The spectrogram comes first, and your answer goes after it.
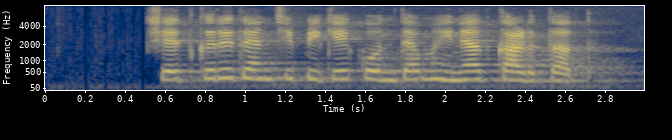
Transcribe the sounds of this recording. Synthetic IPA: ɕet̪kəɾiːt̪jaɲt͡ɕiːpikekont̪jaməɦinjat̪kaɽ̤t̪at̪

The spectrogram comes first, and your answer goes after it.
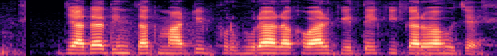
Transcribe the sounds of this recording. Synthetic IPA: d͡ʒjaːd̪ad̪ɪnt̪əkmaːʈipʰʊɾbʱuɾaɾəkʰwaːɾkeːt̪ekikəɾwaɦot͡ʃɛː

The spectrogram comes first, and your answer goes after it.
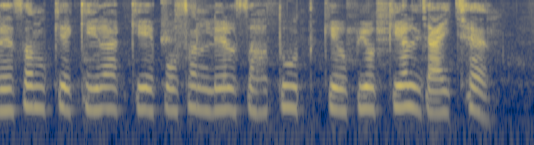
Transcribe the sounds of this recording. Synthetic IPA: ɾesəmkekiɾakeposənlelsəɦd̪ut̪keupjoɡkeld͡ʒajt͡ʃʰɛ

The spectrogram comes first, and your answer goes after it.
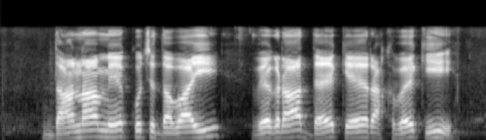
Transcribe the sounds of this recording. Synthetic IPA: d̪aːnamẽkʊt͡ʃʰd̪əwaːi | ʋeɡɽad̪ɛjkeɾəkʰbəkiː

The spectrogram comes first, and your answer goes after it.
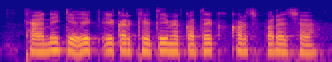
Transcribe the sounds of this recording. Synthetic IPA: kʰanikeekekəɾkʰet̪imẽkət̪ekːʰəɾt͡ʃpəɾɛt͡ʃʰɛ

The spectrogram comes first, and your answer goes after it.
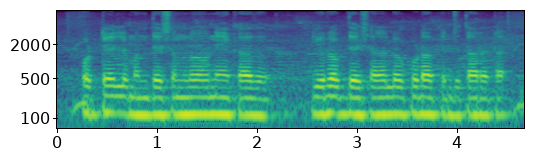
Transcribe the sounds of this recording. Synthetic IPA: poʈːeːlmɐnɐd̪ɛːʃɐmloːne̞ːkaːd̪u | juːɾoːp̚d̪ɛːʃaloːkuːɽaːpeɲt͡ʃut̪aːɾaːʈɐ

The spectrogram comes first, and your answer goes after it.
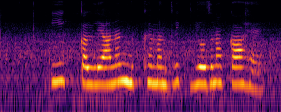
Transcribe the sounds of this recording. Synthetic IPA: eːkːəljaːnənmʊkʰjəmə̃nt̪ɾɪkjoːd͡ʒnaːkaːɦɛː

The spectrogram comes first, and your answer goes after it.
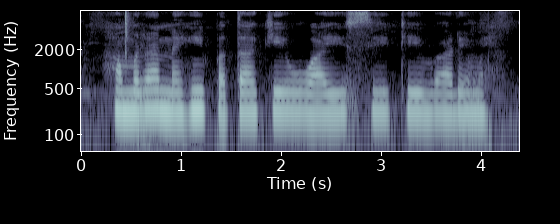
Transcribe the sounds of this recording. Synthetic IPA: hɐmɾanɐɦĩpɐt̪akeʋaːisikebaːɾemẽ

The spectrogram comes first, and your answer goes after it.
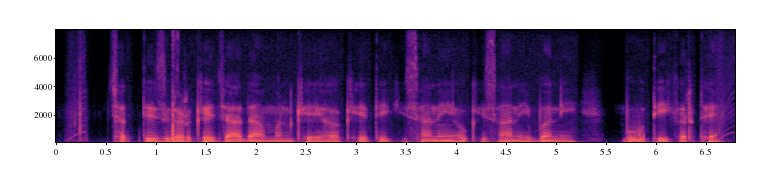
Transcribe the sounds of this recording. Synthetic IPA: t͡ʃʰɐt̪ːiːs̬ɡʱɐɽked͡ʒjaːd̪amɐnkʰeɦɐkʰeːt̪ikɪsaːniɔːkɪsaːnibɐni | bʱuːt̪ikɐɾt̪ʰḛː

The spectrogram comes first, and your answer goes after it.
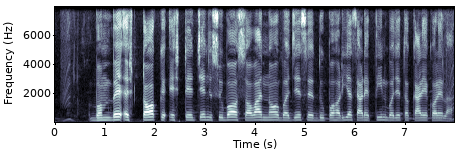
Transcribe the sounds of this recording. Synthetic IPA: bɔmbeʔsʈɔkesʈet͡ʃẽnd͡ʒsubɔsɔwanɔwbəd͡ʒesed̪upɔɦɔɾijasaɽet̪inbəd͡ʒet̪ɔkːaɾjəkɔɾela

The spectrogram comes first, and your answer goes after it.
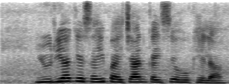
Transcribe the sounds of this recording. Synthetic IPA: juːɾijakesɐɦipɛɦɛt͡ʃaːnkɐɪseɦokʰeːlaː

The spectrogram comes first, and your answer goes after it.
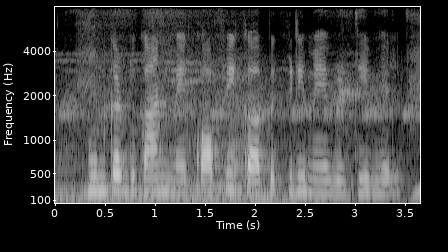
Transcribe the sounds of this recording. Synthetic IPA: ɦʊnkəɾd̪ʊkaːnmẽkɔːfikabɪkɾimẽʋɪɾɪd̪ʱːibʱeːl

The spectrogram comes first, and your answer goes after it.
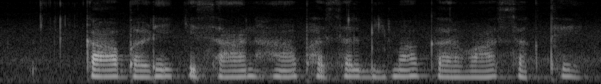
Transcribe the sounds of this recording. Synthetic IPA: kaːbɐɽekɪsaːnɦãpʰɐsəlbiːmakɐɾʋaːsɐkt̪ʰeː

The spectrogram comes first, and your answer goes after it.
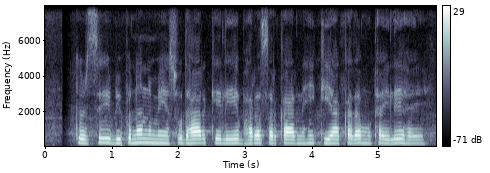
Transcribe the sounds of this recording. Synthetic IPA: kɪɾsibipnənmẽsud̪ʱaɾkeliebʱaːɾət̪səɾkaɾnəɦĩkijakəd̪əmʊʈʰaɪleɦɛ

